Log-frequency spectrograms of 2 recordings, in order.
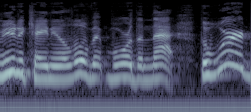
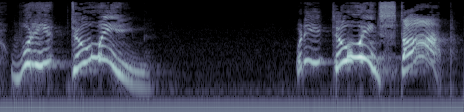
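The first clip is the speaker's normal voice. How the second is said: much higher, louder pleading shout; emotional protest; 11 semitones higher, 8 dB louder than usual. Shown as a demonstration. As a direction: cry out in anguished protest. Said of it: "it's a strong emotional protest".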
